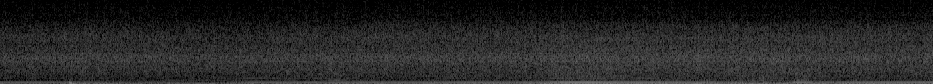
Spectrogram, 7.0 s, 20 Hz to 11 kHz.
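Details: Noctua fan compared with Corsair ML120: quiet steady airflow hiss with a clear constant mid-pitched hum; Corsair louder overall but Noctua's pitch cuts through; normal fan with tonal hum.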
